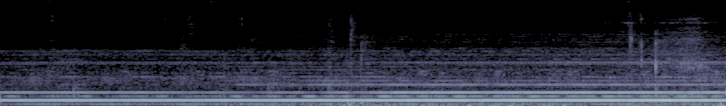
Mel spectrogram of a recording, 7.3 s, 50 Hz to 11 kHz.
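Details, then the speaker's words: Early-1980s CEC-made Moss Heirloom Olympus 52-inch ceiling fan on variable speed control between low (55 RPM) and medium: steady fixed-pitch electrical hum, no rubbing; pronounced speed-control buzz from the motor, some wobble likely from warped blades or balancing. "So, as you can hear, this fan definitely has a very pronounced variable speed buzz to it. Definitely one of the loudest fans in that aspect that I own."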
